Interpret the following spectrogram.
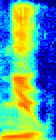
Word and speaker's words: mu: Then it gets really small with micro for a millionth and you'll notice that special Greek symbol mu which is pronounced mu.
